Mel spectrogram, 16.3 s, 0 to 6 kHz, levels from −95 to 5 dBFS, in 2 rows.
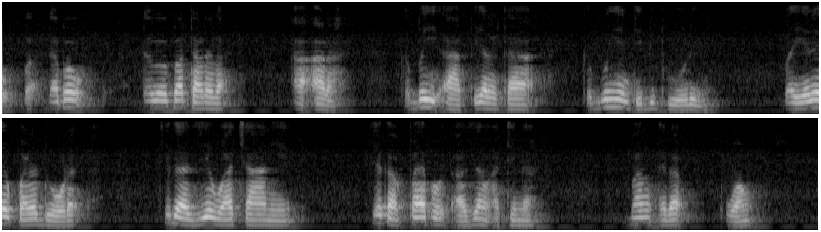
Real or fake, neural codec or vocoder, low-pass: real; none; 5.4 kHz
